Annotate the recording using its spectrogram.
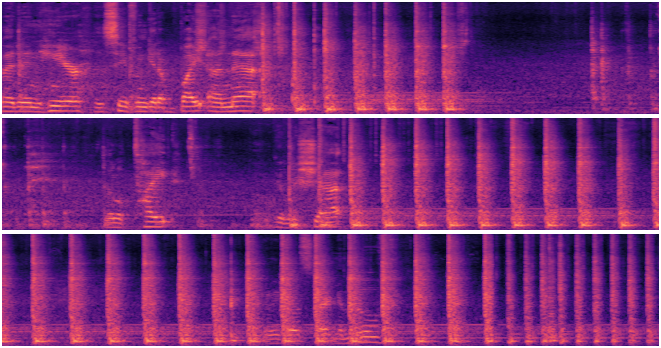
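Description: A rubber mallet strikes metal in quick, repeated knocks.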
